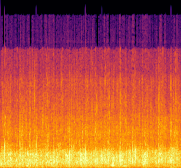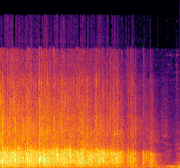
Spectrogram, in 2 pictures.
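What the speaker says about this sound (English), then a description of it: "round of applause for that." Lodge brothers applauding at the Winter Park Lodge centennial celebration, a loud, sustained burst of clapping from a roomful of people that tapers off in the final second.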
